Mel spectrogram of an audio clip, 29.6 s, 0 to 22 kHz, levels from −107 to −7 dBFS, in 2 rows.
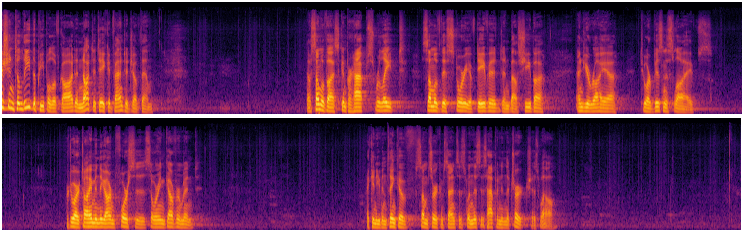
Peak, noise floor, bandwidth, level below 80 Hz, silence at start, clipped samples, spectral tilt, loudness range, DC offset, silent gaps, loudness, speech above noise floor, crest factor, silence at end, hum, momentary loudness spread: -4 dBFS; -68 dBFS; 14.5 kHz; -68 dBFS; 0 s; under 0.1%; -6 dB/octave; 11 LU; under 0.1%; none; -24 LUFS; 44 dB; 24 dB; 3.8 s; none; 13 LU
